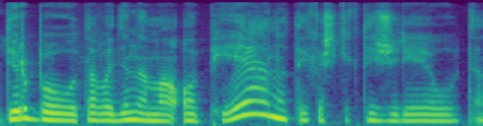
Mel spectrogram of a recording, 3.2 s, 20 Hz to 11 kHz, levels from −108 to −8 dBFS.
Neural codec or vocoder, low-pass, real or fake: none; 9.9 kHz; real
